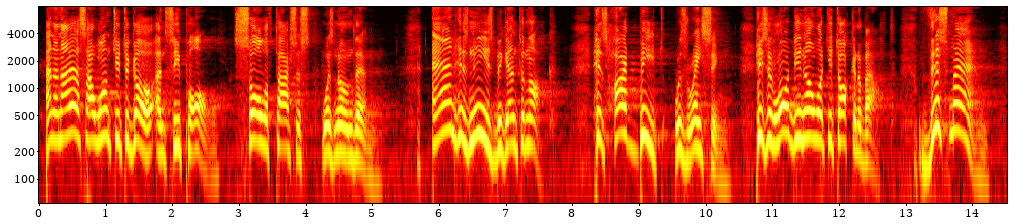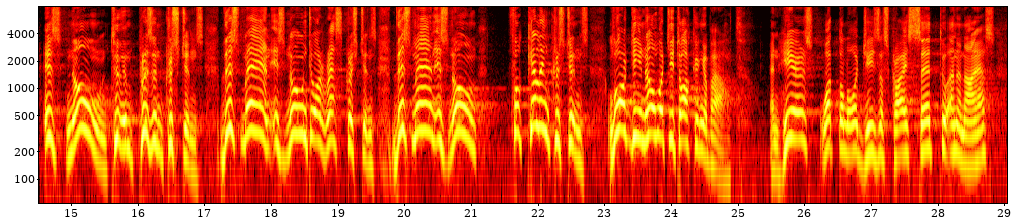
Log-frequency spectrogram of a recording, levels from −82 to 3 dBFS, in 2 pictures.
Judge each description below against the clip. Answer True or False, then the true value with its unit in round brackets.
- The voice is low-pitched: False (255 Hz)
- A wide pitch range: True (7.0 semitones)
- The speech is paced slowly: False (155 wpm)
